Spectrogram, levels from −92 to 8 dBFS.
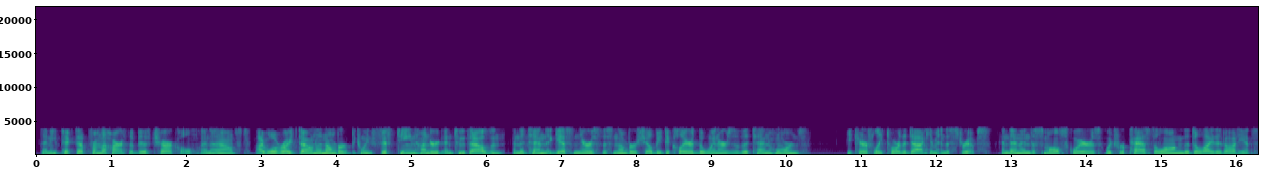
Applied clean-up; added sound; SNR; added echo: none; none; none; none.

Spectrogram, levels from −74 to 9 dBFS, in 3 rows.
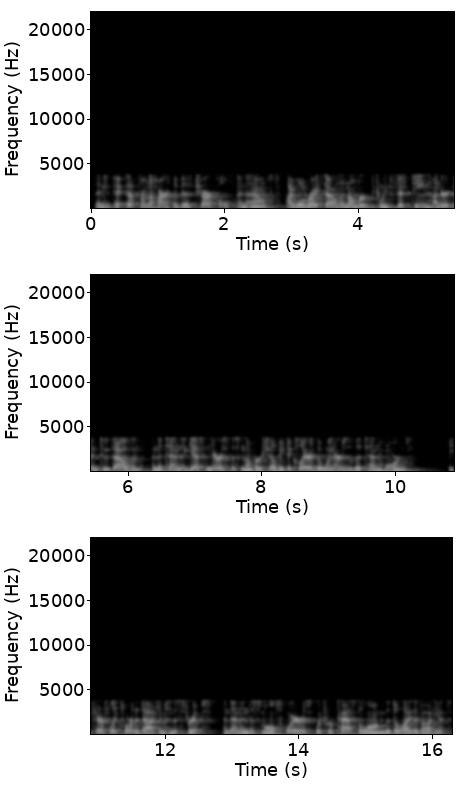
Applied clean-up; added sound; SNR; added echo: none; none; none; reverberation time 0.6 s.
